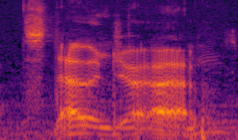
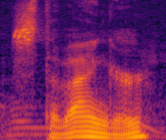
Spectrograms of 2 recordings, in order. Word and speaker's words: Stavanger: The Luftwaffe has established important airfields at Trondheim, Hurdla, Stavanger, or Stavanger, as that's supposed to be pronounced.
